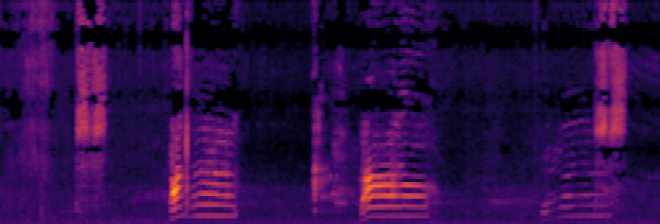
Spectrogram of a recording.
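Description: A cat meowing three times, about two seconds apart, each call rising in pitch and then holding.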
